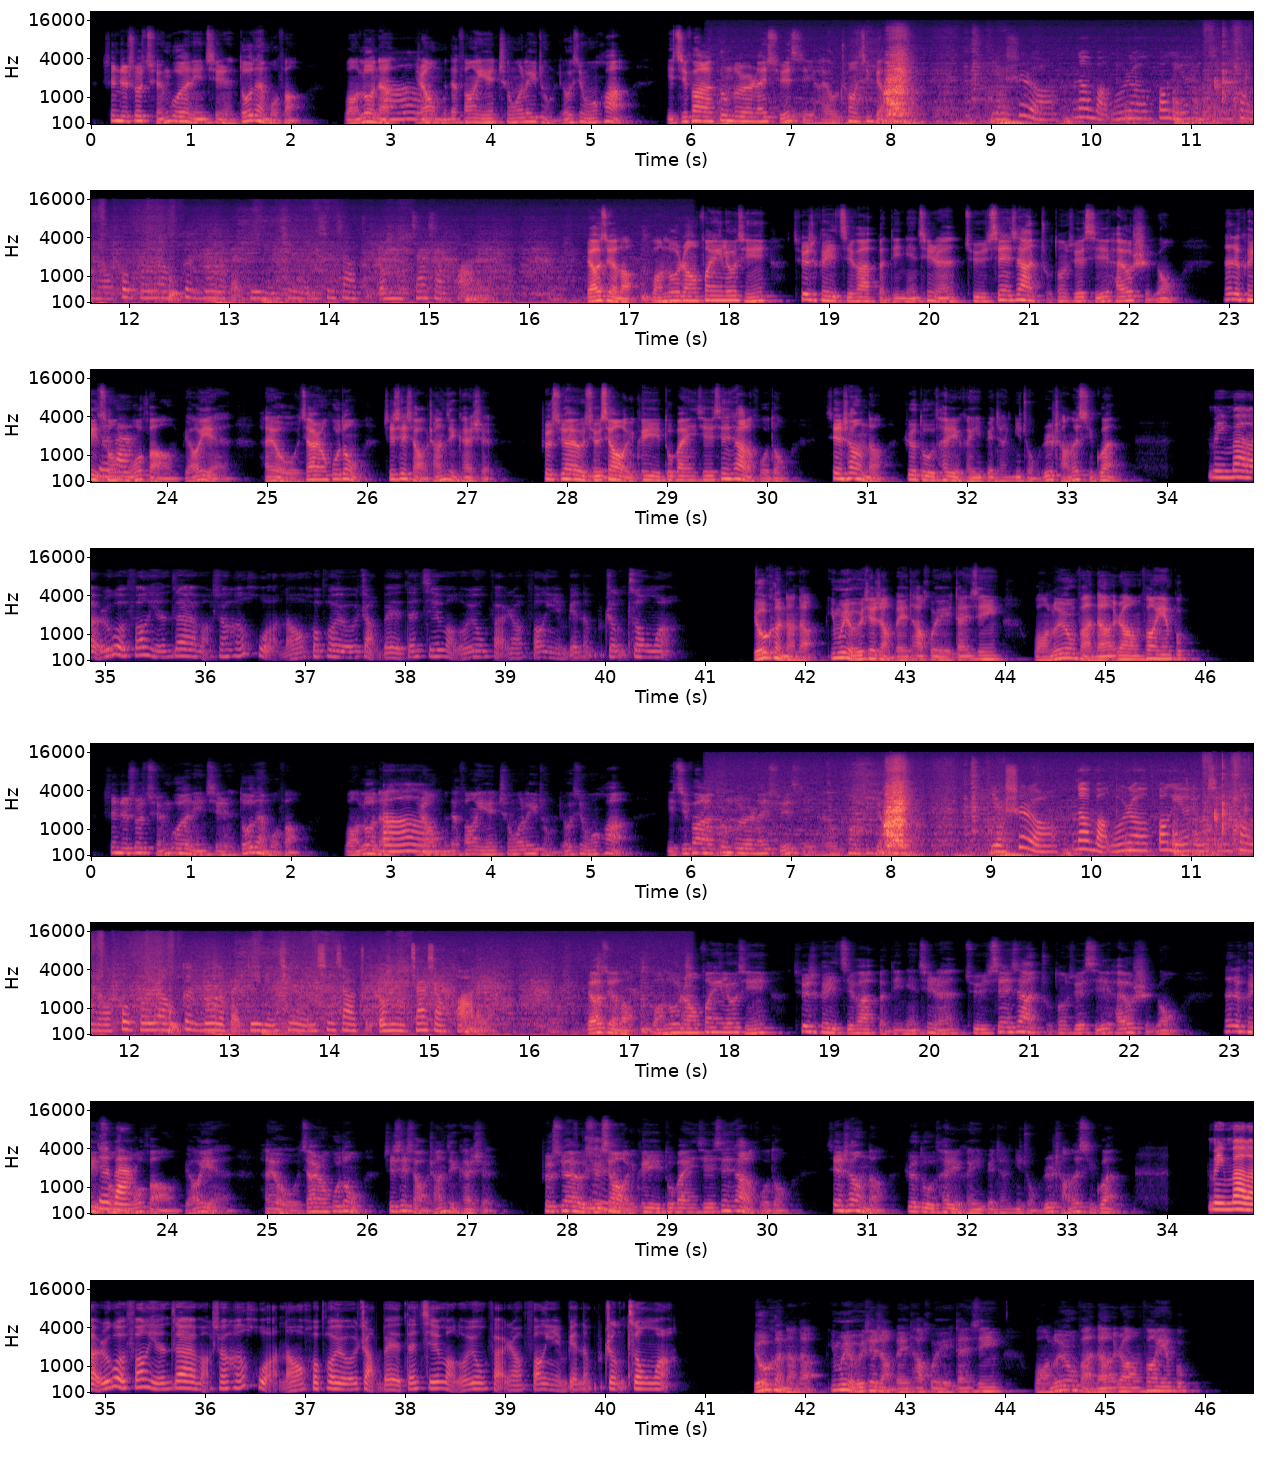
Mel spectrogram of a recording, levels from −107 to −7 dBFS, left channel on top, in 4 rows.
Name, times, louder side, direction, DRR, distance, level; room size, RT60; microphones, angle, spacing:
voice 1, 0.2-2.1 2.5-5.3 5.8-8.3 16.6-18.4 18.7-22.5 23.0-24.6 25.0-27.3 27.8-30.2 30.7-33.5 41.5-44.0 44.3-45.8, left 3 dB, 35° left, 0.4 m, -40 dB
voice 2, 2.9-3.5 9.0-15.7 23.3-23.7 28.2-28.7 34.4-40.7, right 7 dB, 70° right, 0.3 m, -41 dB
sound 1, 6.1-17.6, right 3 dB, 90° right, 0.9 m, -41 dB
6.4 x 2.2 x 2.4 m
head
